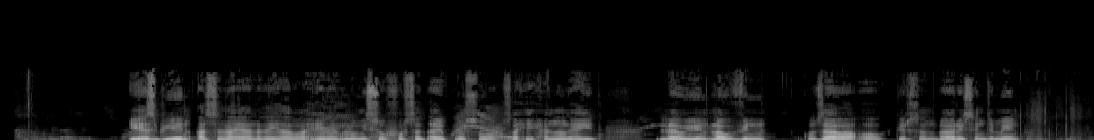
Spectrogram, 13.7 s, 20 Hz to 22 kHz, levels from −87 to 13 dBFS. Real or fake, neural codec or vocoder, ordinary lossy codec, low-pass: real; none; MP3, 48 kbps; 19.8 kHz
